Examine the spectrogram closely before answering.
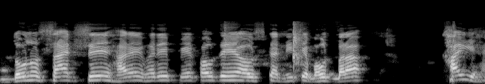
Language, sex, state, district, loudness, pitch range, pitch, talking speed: Hindi, male, Bihar, Vaishali, -15 LUFS, 175-195 Hz, 185 Hz, 175 wpm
